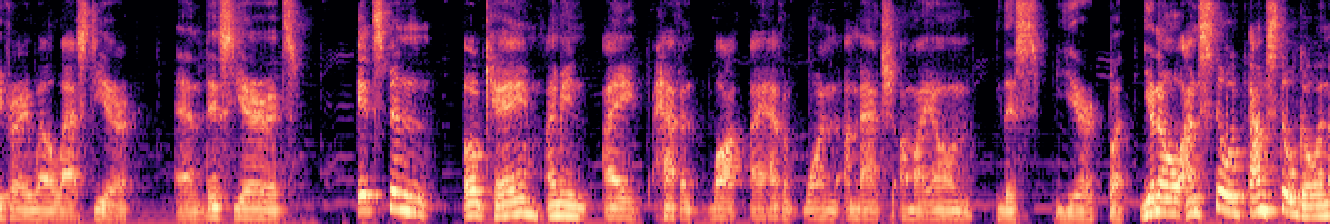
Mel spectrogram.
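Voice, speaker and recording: A man's voice: fairly low pitch, expressive, slow, soft background music. A young man from Nigeria, a VTuber guest, talking casually and a little self-deprecatingly about himself in an interview.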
